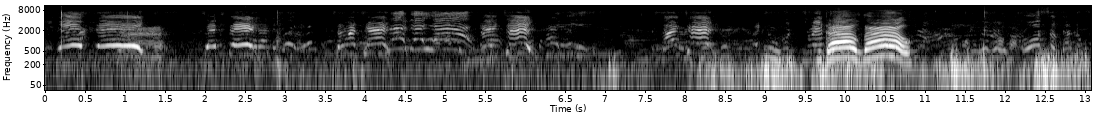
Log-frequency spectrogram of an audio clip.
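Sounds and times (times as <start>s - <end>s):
children shouting as they play: 4.2s - 5.4s.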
